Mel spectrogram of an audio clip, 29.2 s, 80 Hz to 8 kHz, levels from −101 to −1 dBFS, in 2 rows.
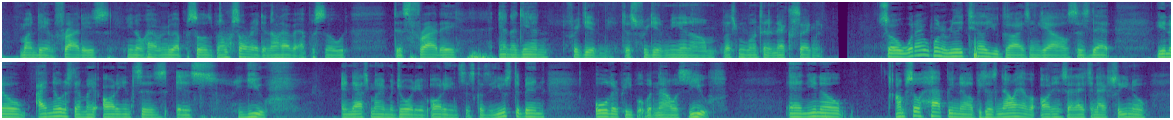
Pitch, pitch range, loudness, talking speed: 110 Hz, 100-120 Hz, -32 LUFS, 195 wpm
